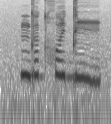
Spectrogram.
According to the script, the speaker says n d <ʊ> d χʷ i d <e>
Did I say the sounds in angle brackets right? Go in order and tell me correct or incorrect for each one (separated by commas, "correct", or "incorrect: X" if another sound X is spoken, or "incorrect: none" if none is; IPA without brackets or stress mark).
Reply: correct, incorrect: i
